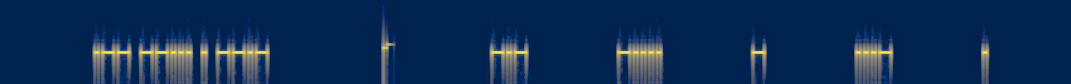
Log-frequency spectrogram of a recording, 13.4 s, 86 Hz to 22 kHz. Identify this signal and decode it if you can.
Morse code, heard as a keyed tone, about 25 wpm, spaced as for 10 wpm, 700 Hz. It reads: W7EQ K6TVE
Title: USA Call Signs - 8x Character Spacing - 25wpm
